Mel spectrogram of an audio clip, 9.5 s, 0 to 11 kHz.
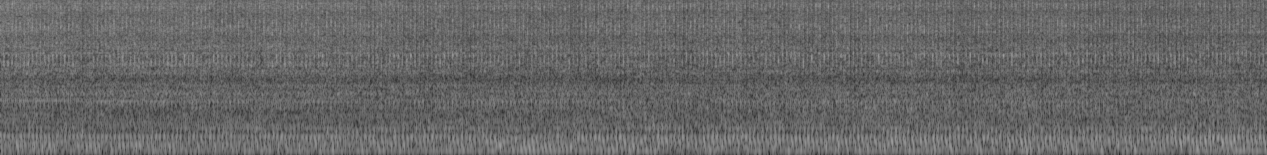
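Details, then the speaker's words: Craftsman 9 hp Tecumseh snowblower after fixing surging by adjusting the governor speed-control spring tension and setting the screw to about 3600 rpm (tachometer attached). Loud small-engine clatter holding one even speed, no rise and fall; governed speed steady. "and you can see that this was not doing this motion anymore so now I've gotten rid of the surgeon just by adjusting the tension on the spring here"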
